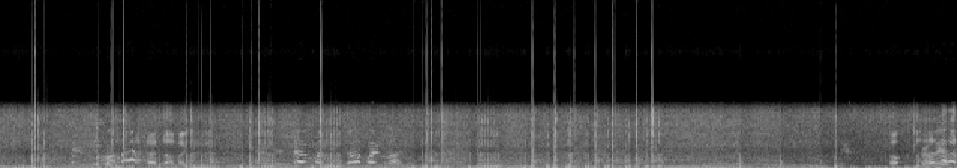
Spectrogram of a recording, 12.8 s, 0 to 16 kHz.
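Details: Ford Sierra XR4x4 twin turbo: uneven revving with sharp, irregular pops and cracks from the exhaust, some with flames, over a lumpy engine note; misfire with exhaust backfire.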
